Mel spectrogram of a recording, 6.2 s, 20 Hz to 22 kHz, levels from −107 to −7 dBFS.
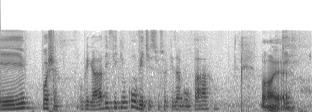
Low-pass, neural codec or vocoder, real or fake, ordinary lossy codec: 7.2 kHz; none; real; none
